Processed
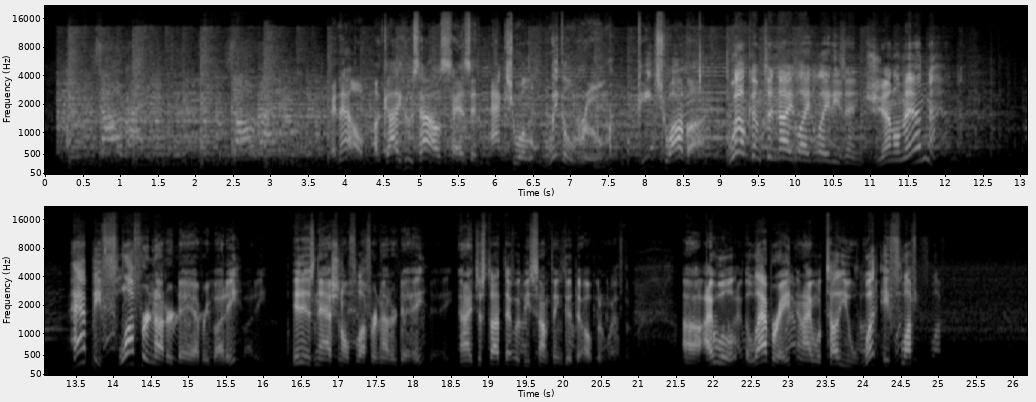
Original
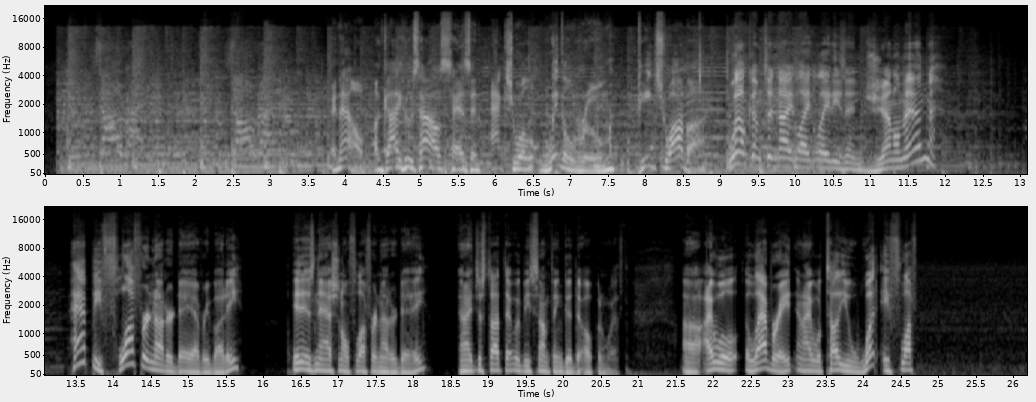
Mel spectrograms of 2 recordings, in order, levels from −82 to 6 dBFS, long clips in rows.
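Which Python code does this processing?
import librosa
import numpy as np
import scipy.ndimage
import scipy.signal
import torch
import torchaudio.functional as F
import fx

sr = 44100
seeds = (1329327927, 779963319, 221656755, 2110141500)

p1 = scipy.signal.sosfilt(scipy.signal.butter(4, 930.0, 'highpass', fs=sr, output='sos'), x)
y = p1 + fx.echo_single(p1, sr, ms=385, db=-22.0, dry=0)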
